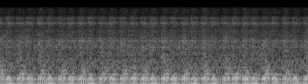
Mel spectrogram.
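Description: A custom Suzuki GS450 scrambler motorcycle with new coils and plug wires idles steadily at close range, a low, even engine burble with a light mechanical clatter and no speech.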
